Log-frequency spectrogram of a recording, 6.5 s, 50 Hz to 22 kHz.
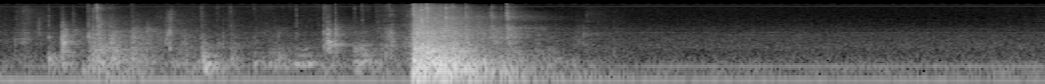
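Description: Tailgate of a 2014 Ram 1500 pickup being unlatched and let down: a few small clicks and rattles from the handle and latch, then one loud clunk about two and a half seconds in as it drops open.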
